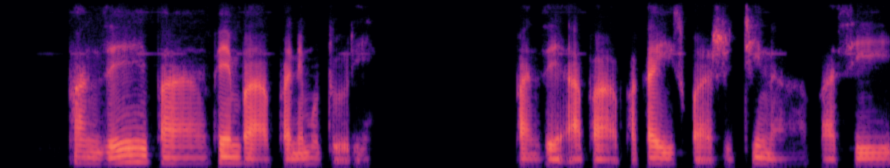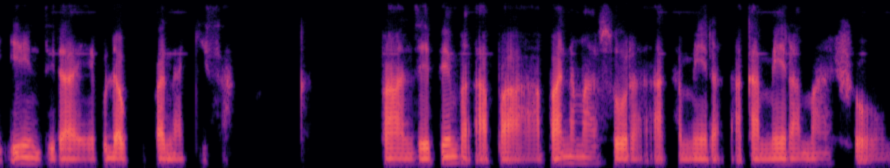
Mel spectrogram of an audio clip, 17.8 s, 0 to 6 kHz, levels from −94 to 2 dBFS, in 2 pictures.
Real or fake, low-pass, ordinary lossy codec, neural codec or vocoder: real; 5.4 kHz; Opus, 32 kbps; none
